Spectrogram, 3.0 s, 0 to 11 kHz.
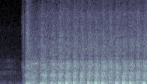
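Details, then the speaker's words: Nissan S14 240SX KA24 engine, with fuel drained from the lines for a fuel filter install, cranks evenly at about 3.5 turns a second but never tries to fire; crank no start, no fuel. "no it's not even trying to fire up so all righty looks like we got all of the fuel um out of that motor"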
